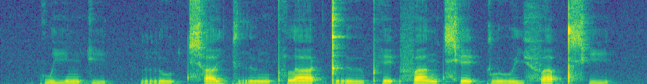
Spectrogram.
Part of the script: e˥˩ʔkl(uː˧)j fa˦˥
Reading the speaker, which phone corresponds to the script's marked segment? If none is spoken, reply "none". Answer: uː˧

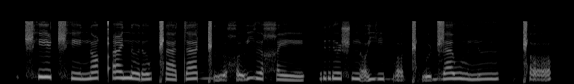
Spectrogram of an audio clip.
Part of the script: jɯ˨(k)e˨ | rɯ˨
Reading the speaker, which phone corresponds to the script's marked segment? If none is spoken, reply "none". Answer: χ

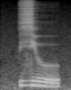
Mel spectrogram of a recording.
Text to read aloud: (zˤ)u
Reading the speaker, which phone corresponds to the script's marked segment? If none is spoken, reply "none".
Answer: zʲ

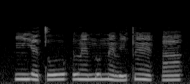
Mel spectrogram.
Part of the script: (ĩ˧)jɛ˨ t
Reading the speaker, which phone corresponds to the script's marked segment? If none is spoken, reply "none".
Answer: ĩ˧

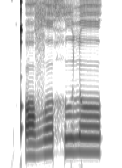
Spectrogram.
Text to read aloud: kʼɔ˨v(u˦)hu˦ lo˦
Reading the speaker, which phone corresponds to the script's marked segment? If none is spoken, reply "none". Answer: o˦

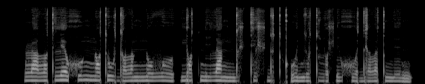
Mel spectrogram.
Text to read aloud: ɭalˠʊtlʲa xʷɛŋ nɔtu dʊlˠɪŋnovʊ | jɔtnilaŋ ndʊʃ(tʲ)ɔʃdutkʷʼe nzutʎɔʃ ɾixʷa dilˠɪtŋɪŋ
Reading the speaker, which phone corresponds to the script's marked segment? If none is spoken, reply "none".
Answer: tʲ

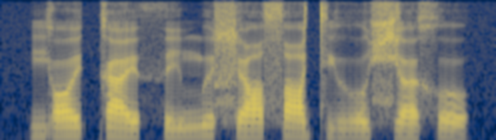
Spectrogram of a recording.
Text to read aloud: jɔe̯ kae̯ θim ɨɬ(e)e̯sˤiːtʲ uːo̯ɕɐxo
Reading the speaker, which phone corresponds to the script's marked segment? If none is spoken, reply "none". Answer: ɘ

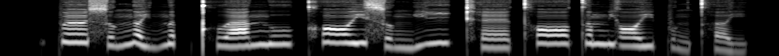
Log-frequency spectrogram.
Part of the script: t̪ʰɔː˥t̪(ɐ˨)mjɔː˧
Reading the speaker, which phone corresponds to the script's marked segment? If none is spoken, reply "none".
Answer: ɐ˥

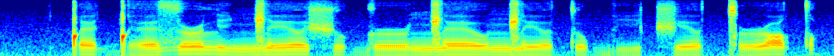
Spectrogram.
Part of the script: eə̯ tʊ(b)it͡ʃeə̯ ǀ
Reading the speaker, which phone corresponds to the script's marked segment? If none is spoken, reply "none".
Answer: b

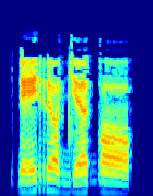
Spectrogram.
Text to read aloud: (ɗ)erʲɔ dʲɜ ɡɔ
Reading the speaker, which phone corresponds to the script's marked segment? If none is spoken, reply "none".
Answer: ɗ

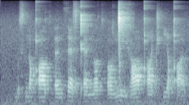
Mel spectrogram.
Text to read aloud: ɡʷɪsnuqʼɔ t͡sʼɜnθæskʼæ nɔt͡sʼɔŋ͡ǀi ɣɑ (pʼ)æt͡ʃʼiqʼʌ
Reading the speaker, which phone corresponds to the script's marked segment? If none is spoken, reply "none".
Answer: qʼ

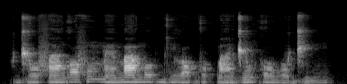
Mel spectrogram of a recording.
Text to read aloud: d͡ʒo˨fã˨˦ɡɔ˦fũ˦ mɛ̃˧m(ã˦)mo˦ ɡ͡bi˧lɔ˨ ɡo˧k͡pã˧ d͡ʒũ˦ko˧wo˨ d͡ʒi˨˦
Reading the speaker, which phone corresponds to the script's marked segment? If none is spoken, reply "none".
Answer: a˦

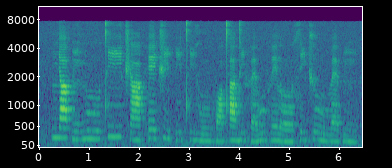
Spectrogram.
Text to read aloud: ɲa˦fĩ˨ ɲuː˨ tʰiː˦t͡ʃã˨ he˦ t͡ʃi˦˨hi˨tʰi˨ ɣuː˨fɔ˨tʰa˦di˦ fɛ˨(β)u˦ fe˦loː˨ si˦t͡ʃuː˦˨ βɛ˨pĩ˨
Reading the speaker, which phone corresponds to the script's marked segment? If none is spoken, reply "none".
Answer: β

